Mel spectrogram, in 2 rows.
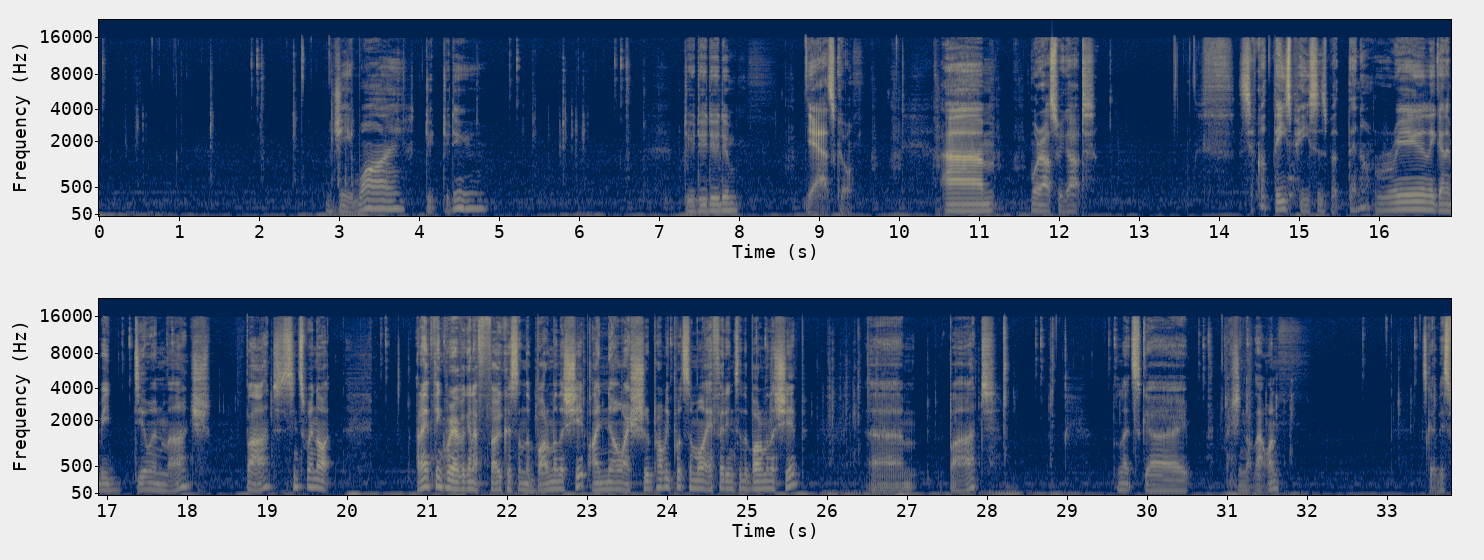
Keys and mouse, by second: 0.3 s, 2.9 g, 17.2 click, 17.9-24.4 middle drag, 21.6 KP_7, 22.2 KP_7, 24.4 click, 25.3-29.5 middle drag, 25.9 r, 27.9 g, 30.6 click, 30.6 g, 31.3-32.6 middle drag, 31.7 Delete, 32.6-33.3 drag, 33.3-33.8 middle drag.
